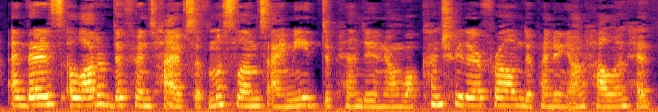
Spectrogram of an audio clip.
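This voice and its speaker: A young woman from Ukraine talking casually to her channel in a rambling vlog, with frequent fillers and laughter. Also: medium pitch. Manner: chatty, rambling, laughs often, many fillers. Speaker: vlogger.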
